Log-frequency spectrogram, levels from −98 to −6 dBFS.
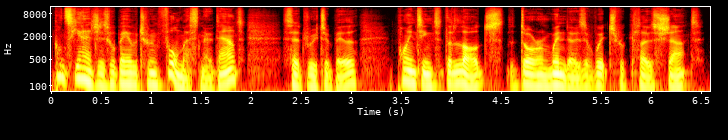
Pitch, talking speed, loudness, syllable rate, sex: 100 Hz, 230 wpm, -19 LUFS, 6.6 syllables/s, male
